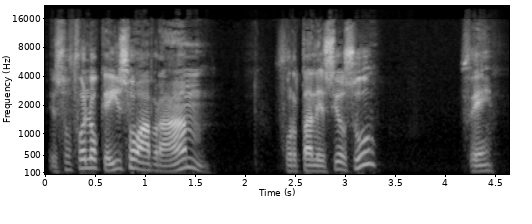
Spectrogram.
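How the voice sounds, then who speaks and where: A man's voice: fairly high pitch, animated, unhurried, no echo, studio quality. Man preaching a dramatic sermon. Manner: dramatic preaching, reading scripture aloud and retelling it; wide swings in loudness and emphasis. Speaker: pastor.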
